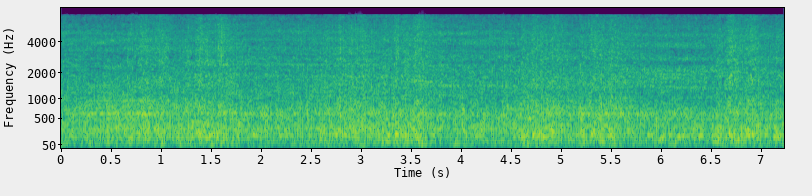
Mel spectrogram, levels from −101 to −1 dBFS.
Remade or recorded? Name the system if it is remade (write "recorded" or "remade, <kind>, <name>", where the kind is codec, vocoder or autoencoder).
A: remade, vocoder, WaveNeXt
